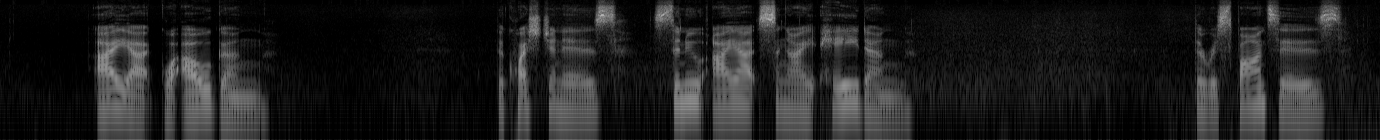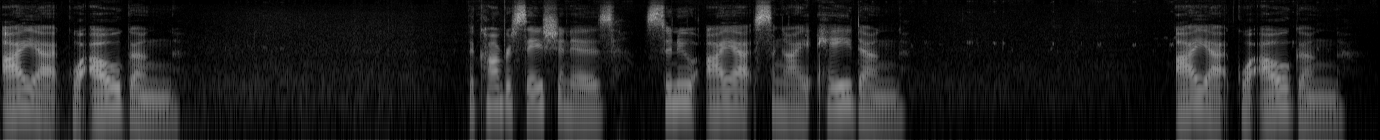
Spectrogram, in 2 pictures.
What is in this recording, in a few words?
Haida Raining, gwa'áawgang (it's raining); Haida 7 Raining; (It is today).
